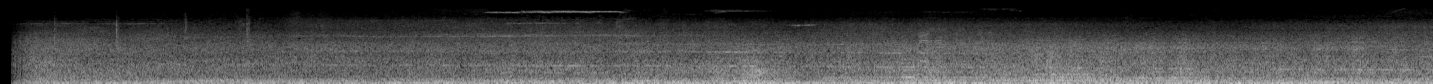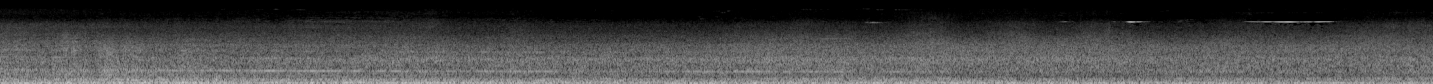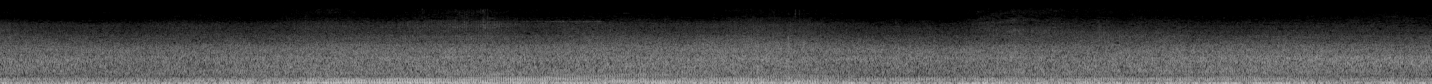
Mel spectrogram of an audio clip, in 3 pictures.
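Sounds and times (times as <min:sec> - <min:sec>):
heavy vehicle engine hum: 0:00.1 - 0:42.9
highway traffic roar: 0:00.1 - 0:42.9
jet airliner whine: 0:00.2 - 0:27.9.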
